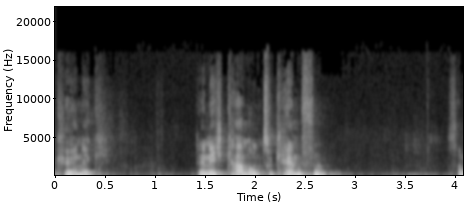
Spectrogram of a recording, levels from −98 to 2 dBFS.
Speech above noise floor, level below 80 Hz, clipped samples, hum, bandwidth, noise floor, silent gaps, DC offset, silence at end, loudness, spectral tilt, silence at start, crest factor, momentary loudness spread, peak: 34 dB; -62 dBFS; under 0.1%; none; 16.5 kHz; -56 dBFS; none; under 0.1%; 0 s; -24 LUFS; -5 dB/octave; 0 s; 18 dB; 6 LU; -8 dBFS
